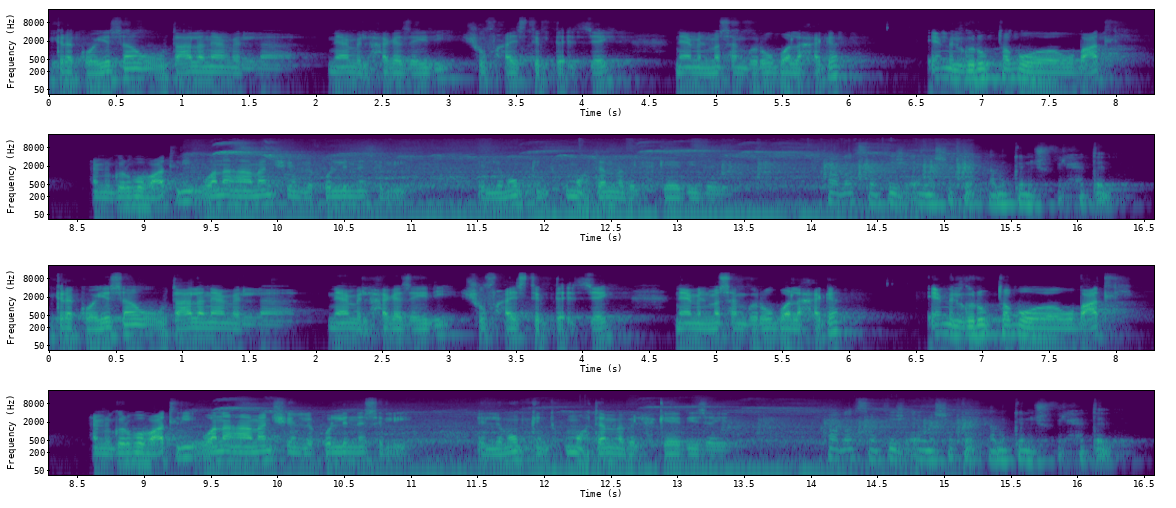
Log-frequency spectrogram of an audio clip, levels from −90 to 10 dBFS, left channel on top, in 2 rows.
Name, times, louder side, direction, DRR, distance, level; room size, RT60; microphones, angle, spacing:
voice 1, 0.0-5.9 6.6-8.1 8.6-11.0 11.5-13.4, right 4 dB, 65° right, 6 dB, 1.6 m, -33 dB
sound 1, 9.3-15.2, left 5 dB, 70° left, 5.3 m, -44 dB
voice 2, 14.1-16.3, left 1 dB, 5° left, 8 dB, 1.3 m, -41 dB
29.5 x 19.5 x 9.3 m, 0.76 s
head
